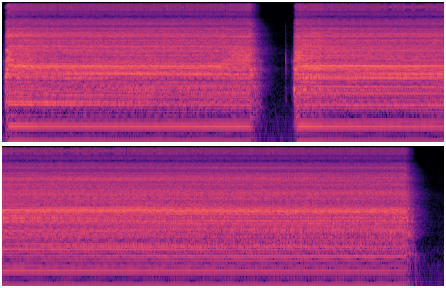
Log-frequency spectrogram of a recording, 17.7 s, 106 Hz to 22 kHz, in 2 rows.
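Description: A Gooloo A7 jump starter and air compressor inflating a deflated dirt bike tire to 30 psi, a loud steady buzzing motor drone running close up, briefly cutting out and restarting before stopping.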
